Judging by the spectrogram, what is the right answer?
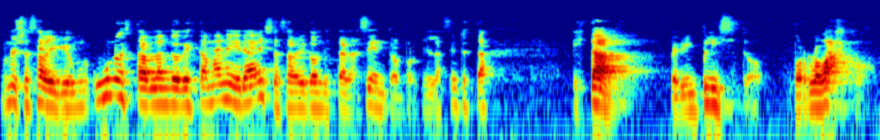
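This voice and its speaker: A man's voice: fairly high pitch, brisk, muffled recording. A man with a Rioplatense Spanish accent teaching a beginner piano lesson, explaining rhythms and counting beats aloud, sometimes stretching out words for emphasis. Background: piano playing.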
